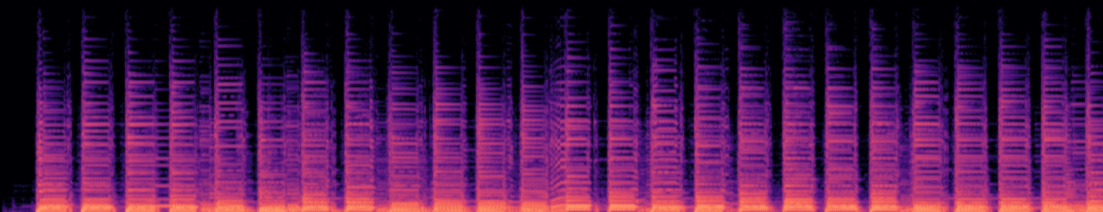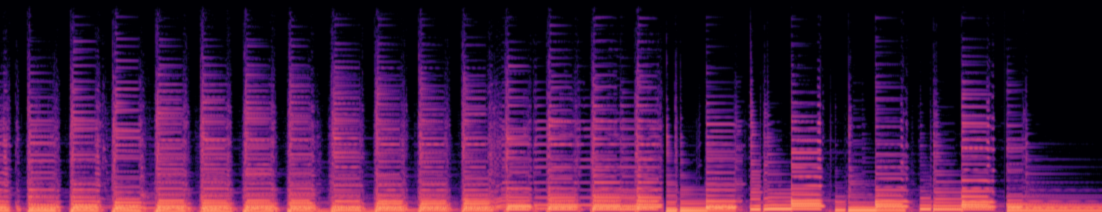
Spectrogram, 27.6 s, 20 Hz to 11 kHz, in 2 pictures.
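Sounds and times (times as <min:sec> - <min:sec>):
blues jazz music: 0:00.5 - 0:27.5.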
